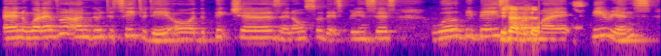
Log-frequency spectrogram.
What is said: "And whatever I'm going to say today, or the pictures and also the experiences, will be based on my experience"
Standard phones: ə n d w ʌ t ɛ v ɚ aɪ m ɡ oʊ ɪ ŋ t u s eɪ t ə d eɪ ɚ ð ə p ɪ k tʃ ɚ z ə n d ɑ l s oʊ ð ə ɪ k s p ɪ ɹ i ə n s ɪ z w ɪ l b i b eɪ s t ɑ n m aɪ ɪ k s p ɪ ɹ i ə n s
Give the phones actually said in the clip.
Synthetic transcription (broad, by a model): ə n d w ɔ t ɛ v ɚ aɪ m ɡ oʊ ɪ ŋ t u s eɪ t ə d eɪ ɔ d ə p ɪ k tʃ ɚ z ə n ɑ l s oʊ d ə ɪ k s p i ɹ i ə n s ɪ s w ɪ l b i b eɪ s i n m aɪ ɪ k s p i ɹ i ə n s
